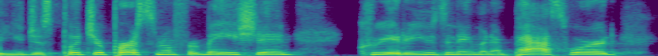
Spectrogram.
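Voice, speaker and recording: Against a quiet background, a woman speaks with a fairly high pitch. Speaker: personal finance author and educator. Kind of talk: interview. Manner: fast.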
